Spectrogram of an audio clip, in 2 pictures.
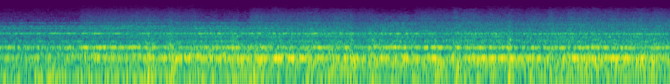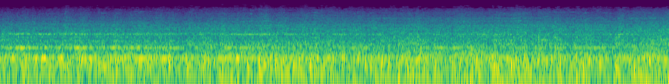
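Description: Freight train on an Indian dedicated freight corridor running past at close range: a loud, steady rumble of wheels on the rails with several steady whining tones, which fade out near the end.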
